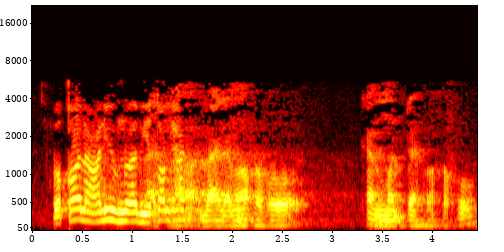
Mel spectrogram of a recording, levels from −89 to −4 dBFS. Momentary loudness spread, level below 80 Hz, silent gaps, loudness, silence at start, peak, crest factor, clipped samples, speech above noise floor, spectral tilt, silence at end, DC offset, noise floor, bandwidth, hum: 11 LU; -50 dBFS; none; -19 LUFS; 0.2 s; -6 dBFS; 14 dB; under 0.1%; 34 dB; -6 dB/octave; 0 s; under 0.1%; -52 dBFS; 5.8 kHz; none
